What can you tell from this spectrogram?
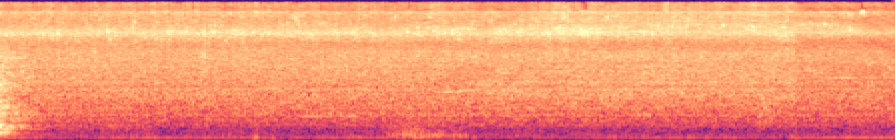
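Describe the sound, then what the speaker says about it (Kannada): A steady, even hiss of field-bean (avarebele) mixture frying crisp in hot oil, continuous and moderately close with no talking. "ಇವಾಗ ನೋಡಿ, ಇದೆಲ್ಲ ಫ್ರೈ ಆಗಿದೆ, ತೆಗೆದ್ಬಿಡೋಣ."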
